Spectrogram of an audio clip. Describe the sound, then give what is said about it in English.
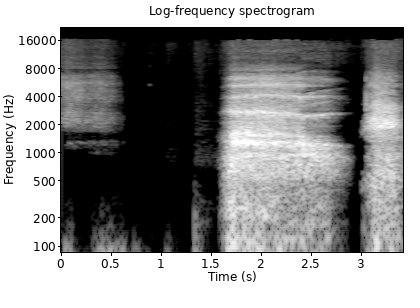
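A person demonstrating a deep diaphragmatic breath: a faint soft intake, then a long, loud, breathy exhale like a sigh, followed by the start of another breath. “to take some deep diaphragmatic breaths”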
